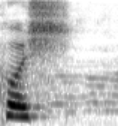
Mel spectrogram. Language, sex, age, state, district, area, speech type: Punjabi, female, 18-30, Punjab, Tarn Taran, rural, read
